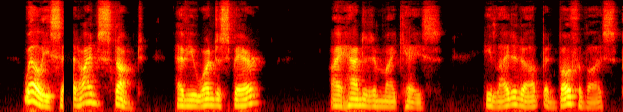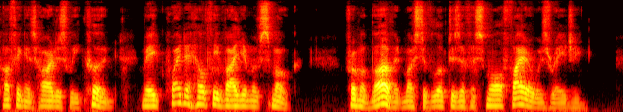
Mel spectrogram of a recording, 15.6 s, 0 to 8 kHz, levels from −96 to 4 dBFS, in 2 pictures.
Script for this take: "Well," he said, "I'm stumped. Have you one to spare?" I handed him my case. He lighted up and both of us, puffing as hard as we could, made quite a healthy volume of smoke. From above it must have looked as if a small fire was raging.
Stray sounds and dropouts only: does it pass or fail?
fail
